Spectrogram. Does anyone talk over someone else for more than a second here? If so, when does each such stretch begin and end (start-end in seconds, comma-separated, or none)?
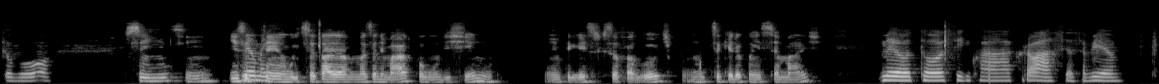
none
